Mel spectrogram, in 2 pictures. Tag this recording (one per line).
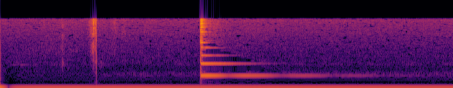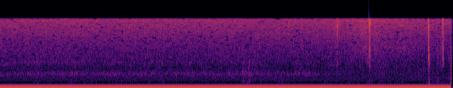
nail
striking
bowl
glass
